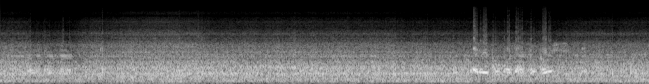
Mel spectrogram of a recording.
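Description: Steady rush of air over the canopy of an SZD-50 Puchacz two-seat glider in flight, heard from inside the cockpit. About five seconds in, a short sound with a wavering pitch and a few clicks rises briefly above it.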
